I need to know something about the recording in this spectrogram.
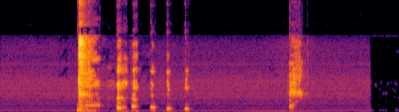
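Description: A young woman laughs in short bursts close to a microphone.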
